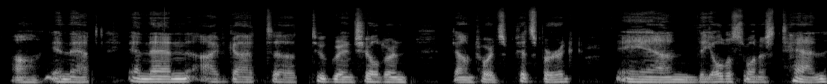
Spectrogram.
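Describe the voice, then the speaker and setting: A man with an American accent and a medium pitch speaks at a very slow pace in a somewhat breathy voice, on a very clean recording with a silent background and a dry, close sound with no echo. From Rochester, New York area, US. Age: 70s. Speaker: realtor and community alumni organizer. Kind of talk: interview conversation.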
